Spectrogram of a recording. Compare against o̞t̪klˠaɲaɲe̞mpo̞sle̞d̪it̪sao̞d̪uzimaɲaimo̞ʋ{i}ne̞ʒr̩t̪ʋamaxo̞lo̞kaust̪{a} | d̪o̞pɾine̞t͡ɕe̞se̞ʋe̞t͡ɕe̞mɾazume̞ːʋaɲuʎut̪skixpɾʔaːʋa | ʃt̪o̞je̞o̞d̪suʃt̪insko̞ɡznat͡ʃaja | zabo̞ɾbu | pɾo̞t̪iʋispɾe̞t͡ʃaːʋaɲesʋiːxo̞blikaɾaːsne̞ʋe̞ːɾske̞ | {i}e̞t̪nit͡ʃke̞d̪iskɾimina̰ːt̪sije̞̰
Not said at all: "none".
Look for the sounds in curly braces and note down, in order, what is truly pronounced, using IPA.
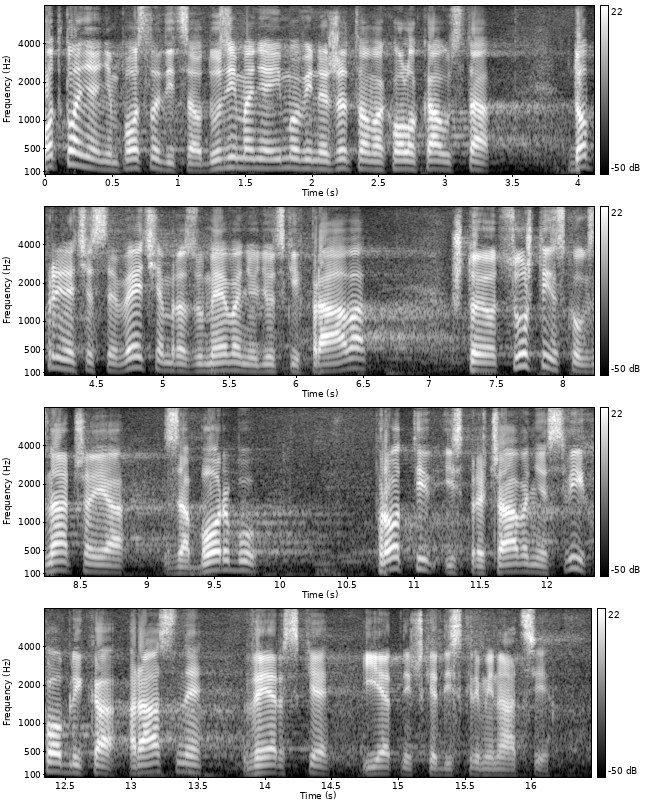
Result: i, a, i

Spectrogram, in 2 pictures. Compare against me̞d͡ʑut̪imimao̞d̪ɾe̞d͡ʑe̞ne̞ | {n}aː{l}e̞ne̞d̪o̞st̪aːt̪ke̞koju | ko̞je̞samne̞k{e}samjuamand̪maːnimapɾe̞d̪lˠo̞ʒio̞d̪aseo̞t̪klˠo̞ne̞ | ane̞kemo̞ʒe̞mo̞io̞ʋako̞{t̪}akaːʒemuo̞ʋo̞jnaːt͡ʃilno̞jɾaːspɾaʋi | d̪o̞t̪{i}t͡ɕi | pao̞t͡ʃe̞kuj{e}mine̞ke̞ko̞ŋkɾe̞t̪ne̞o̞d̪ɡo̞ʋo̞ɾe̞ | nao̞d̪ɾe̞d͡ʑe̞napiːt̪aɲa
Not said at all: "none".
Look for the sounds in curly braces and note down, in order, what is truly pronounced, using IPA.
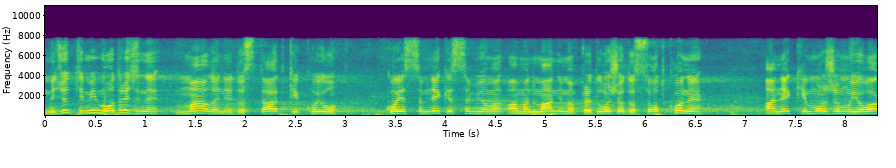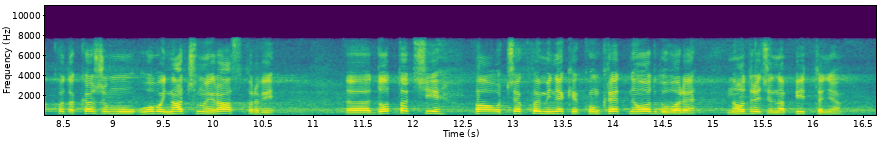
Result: m, l, e, d̪, a, e

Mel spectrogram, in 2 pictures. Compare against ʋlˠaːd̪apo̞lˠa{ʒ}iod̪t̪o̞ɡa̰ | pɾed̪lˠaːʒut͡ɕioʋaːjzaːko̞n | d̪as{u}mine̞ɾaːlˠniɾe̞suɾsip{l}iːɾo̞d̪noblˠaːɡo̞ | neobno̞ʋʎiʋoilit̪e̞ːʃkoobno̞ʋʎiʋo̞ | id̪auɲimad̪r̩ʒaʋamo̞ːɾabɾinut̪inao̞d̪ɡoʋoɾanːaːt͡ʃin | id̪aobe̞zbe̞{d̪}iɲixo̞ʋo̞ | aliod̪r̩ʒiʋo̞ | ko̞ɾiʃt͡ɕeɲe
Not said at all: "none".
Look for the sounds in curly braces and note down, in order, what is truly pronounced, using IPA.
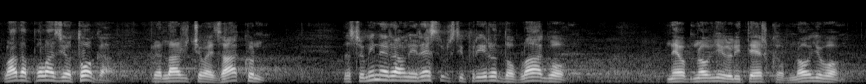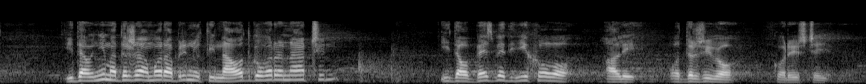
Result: z, u, ɾ, d̪

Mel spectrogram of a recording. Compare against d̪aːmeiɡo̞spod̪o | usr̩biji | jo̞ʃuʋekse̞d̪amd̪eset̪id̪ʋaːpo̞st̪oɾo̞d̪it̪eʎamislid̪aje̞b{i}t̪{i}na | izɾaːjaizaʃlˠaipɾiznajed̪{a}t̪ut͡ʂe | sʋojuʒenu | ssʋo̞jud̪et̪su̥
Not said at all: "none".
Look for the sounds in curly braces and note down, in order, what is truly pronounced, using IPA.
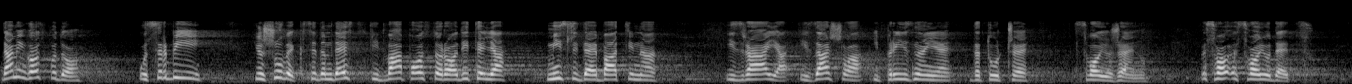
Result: a, i, a

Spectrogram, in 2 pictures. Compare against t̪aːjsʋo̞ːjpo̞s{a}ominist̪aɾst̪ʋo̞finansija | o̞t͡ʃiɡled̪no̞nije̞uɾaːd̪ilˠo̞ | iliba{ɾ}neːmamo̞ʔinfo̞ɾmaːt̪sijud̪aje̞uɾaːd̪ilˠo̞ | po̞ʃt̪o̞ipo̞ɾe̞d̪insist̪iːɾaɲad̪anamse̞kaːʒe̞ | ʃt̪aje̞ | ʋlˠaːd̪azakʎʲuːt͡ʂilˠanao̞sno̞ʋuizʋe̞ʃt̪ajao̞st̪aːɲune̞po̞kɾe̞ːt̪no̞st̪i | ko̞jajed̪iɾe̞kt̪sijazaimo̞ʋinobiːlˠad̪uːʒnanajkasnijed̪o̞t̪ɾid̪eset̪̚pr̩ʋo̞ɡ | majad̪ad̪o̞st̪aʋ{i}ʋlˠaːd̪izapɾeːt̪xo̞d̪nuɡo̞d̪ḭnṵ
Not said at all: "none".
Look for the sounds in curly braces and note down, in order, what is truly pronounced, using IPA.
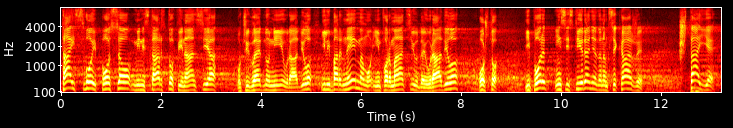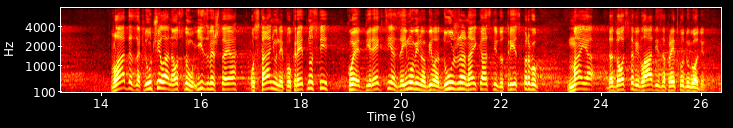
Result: a, ɾ, i

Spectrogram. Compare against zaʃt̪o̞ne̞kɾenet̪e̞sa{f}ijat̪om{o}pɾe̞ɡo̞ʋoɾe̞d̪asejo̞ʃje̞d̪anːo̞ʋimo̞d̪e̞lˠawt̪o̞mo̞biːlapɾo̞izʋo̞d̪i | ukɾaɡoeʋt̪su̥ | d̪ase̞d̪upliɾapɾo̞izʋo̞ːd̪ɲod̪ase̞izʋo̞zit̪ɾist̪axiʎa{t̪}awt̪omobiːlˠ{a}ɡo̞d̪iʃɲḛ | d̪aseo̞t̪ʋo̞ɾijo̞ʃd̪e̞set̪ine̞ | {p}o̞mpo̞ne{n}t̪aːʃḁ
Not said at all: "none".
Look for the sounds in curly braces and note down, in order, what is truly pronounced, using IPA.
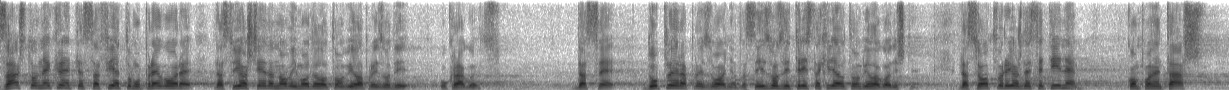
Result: f, u, d̪, a, k, n

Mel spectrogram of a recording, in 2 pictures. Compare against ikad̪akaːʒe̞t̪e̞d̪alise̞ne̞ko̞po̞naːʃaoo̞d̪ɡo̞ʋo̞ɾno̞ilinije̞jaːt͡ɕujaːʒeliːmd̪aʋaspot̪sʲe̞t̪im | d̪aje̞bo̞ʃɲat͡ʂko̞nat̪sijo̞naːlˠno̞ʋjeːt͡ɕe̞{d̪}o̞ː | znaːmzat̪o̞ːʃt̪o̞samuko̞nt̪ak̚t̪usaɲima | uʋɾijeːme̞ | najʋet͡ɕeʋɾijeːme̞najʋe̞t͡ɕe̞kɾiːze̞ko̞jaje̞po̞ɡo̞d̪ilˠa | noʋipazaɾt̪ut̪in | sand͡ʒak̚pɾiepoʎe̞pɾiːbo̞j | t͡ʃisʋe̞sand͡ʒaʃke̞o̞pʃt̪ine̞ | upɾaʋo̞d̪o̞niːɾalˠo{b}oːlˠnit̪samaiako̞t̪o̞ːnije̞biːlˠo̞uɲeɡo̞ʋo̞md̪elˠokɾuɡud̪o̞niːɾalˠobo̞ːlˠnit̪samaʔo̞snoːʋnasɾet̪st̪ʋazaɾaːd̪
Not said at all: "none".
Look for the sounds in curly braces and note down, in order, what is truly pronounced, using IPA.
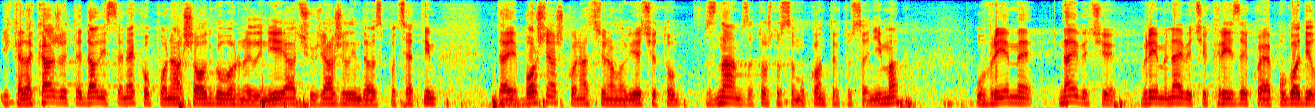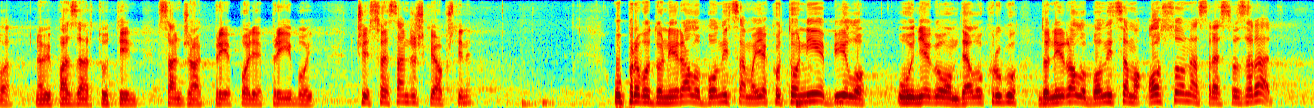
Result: t̪, b

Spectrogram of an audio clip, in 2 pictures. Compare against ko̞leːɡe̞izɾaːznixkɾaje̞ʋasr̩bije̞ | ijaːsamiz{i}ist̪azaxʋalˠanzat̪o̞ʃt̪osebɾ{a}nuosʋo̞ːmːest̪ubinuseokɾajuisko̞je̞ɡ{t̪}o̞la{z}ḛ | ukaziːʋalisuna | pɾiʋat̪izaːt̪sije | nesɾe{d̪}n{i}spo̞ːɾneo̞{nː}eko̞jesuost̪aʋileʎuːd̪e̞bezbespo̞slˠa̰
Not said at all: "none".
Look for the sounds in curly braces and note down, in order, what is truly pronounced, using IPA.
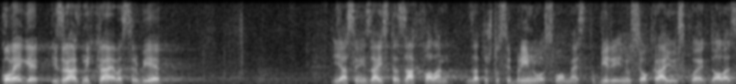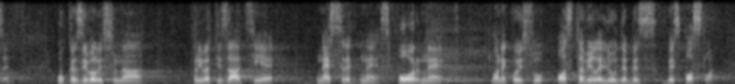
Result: a, i, d̪, z, t̪, e, n

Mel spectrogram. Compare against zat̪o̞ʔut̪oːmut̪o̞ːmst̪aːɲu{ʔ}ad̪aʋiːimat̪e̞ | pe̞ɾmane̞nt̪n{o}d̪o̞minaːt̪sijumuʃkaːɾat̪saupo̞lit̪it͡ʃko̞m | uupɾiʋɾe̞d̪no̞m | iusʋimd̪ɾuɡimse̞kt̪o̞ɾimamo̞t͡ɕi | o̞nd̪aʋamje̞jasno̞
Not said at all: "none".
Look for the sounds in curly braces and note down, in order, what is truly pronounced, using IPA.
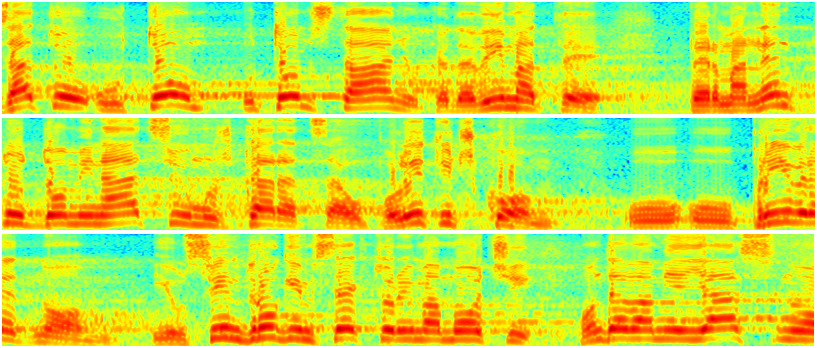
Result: k, u

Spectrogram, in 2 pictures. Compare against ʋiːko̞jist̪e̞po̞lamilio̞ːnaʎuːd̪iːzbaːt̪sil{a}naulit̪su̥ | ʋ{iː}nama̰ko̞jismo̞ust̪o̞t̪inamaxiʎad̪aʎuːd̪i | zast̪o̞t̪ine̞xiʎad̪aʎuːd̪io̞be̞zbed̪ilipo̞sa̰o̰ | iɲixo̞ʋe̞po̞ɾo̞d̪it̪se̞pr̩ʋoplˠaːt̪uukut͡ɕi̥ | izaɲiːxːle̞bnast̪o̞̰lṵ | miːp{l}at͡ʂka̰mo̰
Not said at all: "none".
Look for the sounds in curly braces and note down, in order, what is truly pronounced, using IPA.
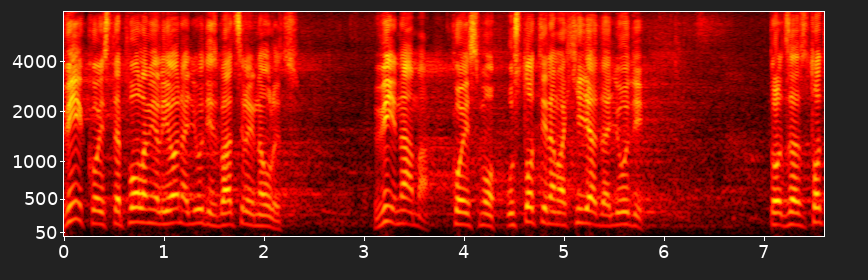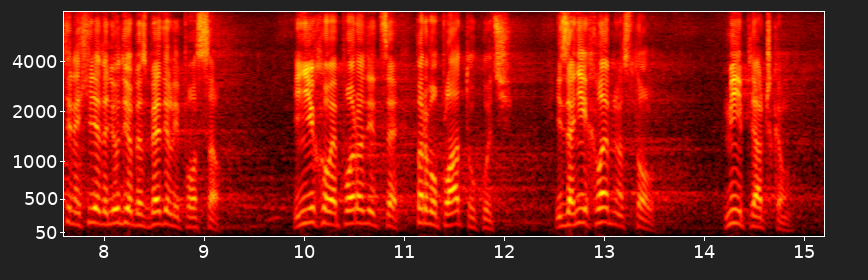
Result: i, iː, ʎ

